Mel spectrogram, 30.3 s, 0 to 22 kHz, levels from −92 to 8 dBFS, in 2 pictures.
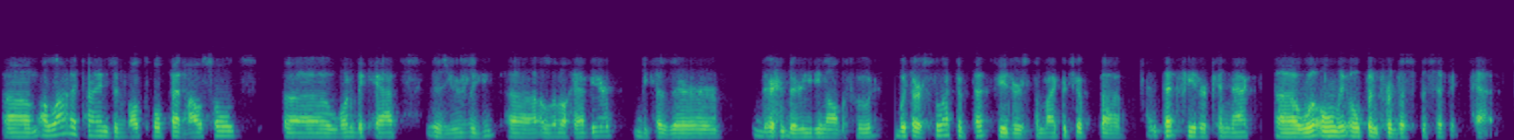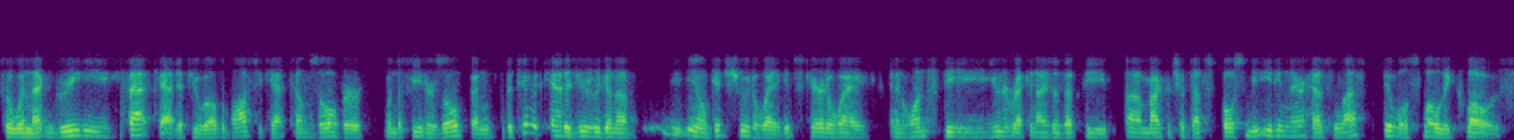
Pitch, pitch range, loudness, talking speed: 115 Hz, 110-130 Hz, -18 LUFS, 200 wpm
